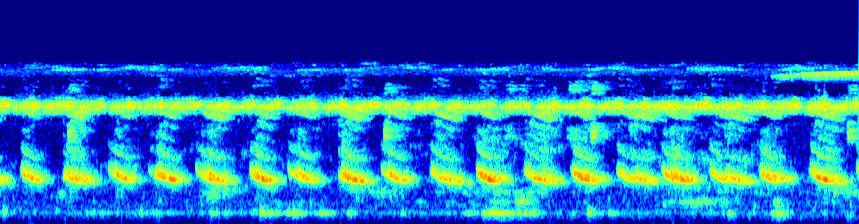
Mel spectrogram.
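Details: Frogs calling at night beside a lake: a dense chorus of short, downward-sliding croaks repeated about once a second, overlapping from several callers, over a steady high insect trill and faint low rumbling.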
